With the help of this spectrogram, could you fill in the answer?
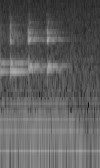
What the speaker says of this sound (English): Sorry, my phone's ringing.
